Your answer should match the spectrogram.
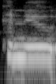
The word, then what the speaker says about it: canoe: Canoe is, the oo sound at the end is very unusual, spelled O-E.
